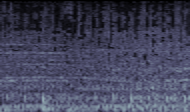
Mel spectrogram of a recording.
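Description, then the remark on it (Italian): A helicopter sound effect in a music track: the rotor chops steadily through a dense, continuous roar, its low thudding pulse loud and never letting up across the short stretch. “senti sta roba elicottero, non c'entrano i …”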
